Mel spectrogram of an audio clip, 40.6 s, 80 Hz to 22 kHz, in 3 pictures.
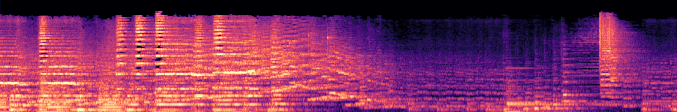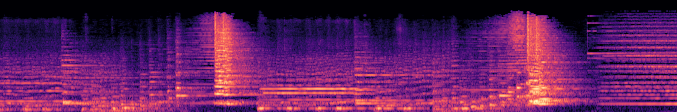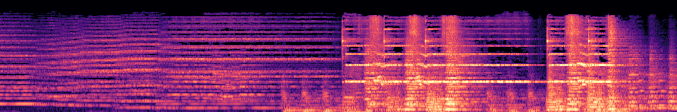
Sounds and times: Theme music: 0:00.0 - 0:07.5, 0:08.6 - 0:21.9, 0:27.8 - 0:40.6.

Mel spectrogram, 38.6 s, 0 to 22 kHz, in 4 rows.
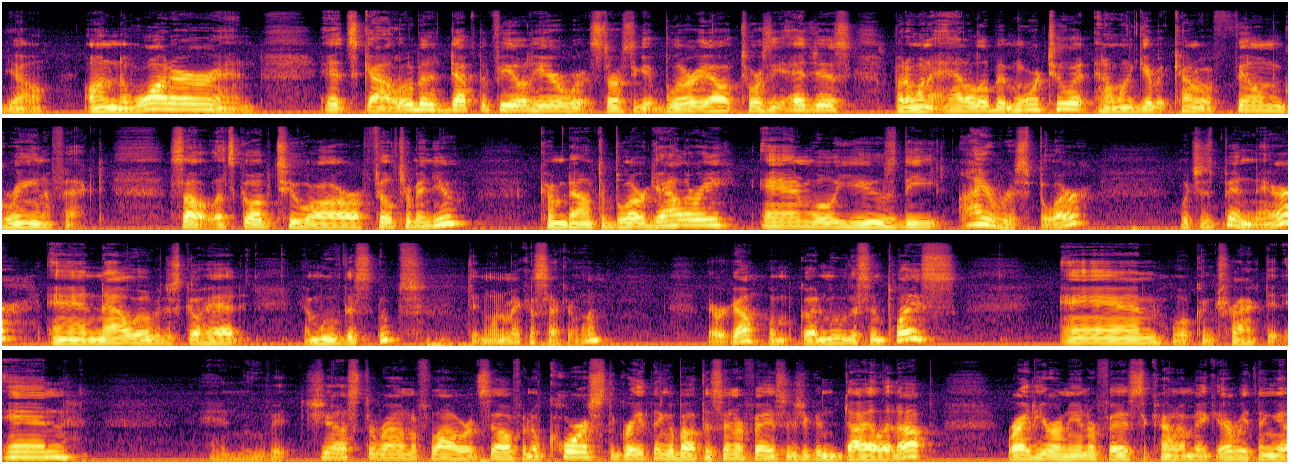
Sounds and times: Speech: 0:00.0 - 0:17.8, 0:18.5 - 0:23.9, 0:24.6 - 0:26.5, 0:27.2 - 0:29.6, 0:30.4 - 0:38.5.

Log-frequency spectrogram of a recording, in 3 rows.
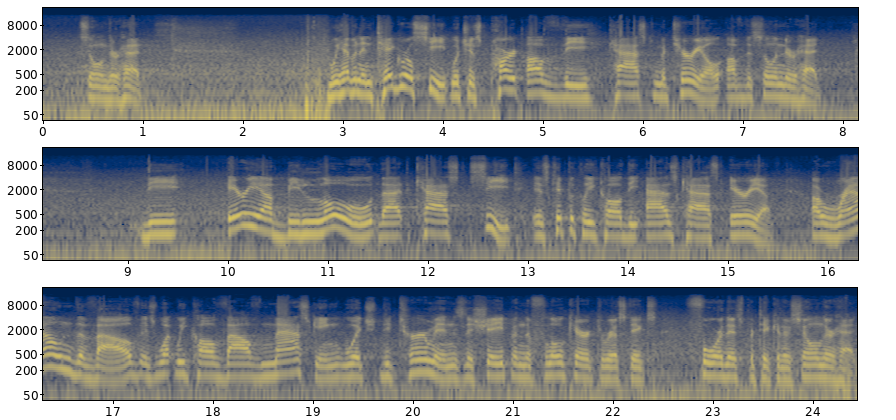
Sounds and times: Speech: 0:00.4 - 0:01.1, 0:02.8 - 0:07.8, 0:09.0 - 0:24.4.

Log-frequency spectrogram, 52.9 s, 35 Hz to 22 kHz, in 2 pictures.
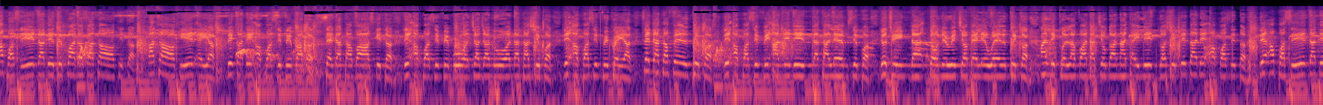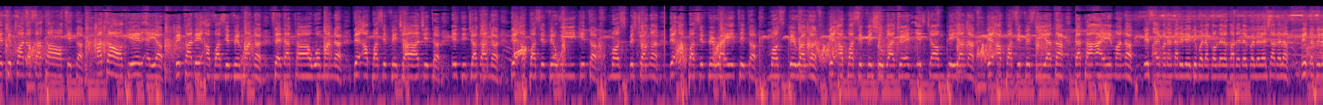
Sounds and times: Music: 0:00.0 - 0:52.9.

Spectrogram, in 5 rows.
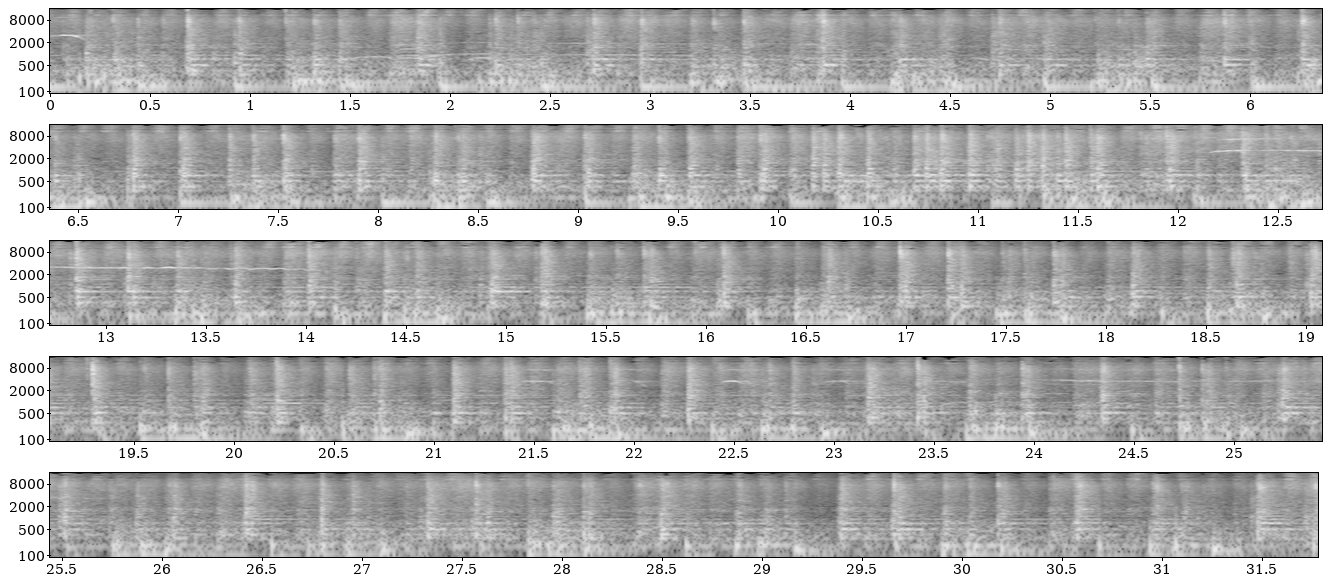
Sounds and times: Percussion: 0:00.0 - 0:31.7.

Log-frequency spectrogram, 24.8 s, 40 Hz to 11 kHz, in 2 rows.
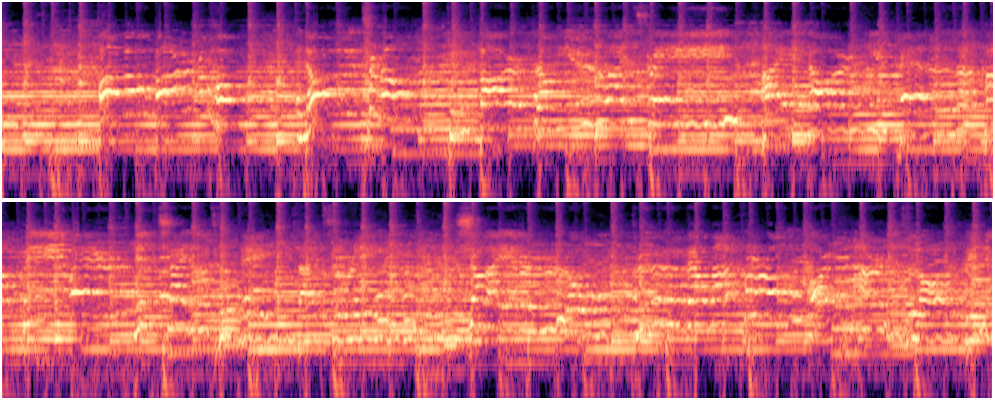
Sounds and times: Music: 0:00.0 - 0:24.7.

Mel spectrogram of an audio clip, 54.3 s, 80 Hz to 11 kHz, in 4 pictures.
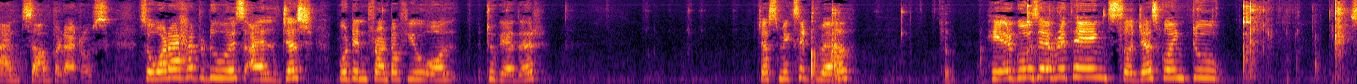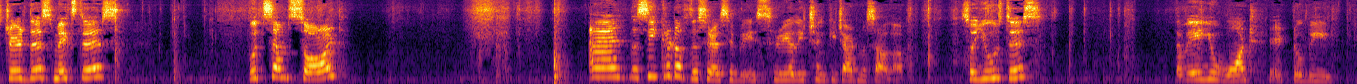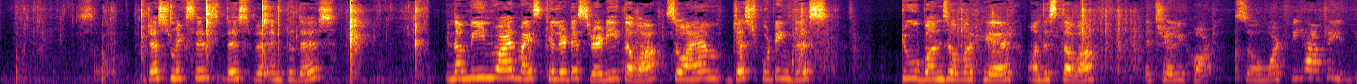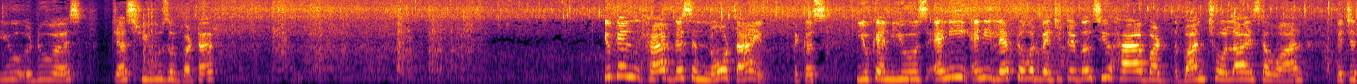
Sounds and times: Frying (food): 0:42.1 - 0:54.2
Sizzle: 0:42.4 - 0:54.2.

